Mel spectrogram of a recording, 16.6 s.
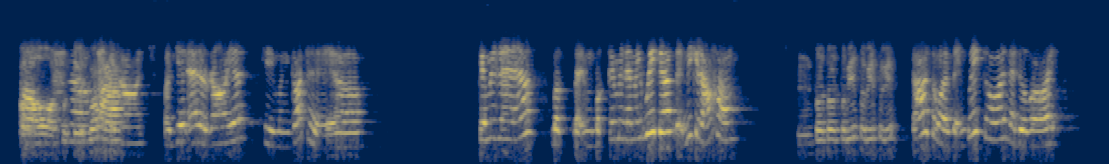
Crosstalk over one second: present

